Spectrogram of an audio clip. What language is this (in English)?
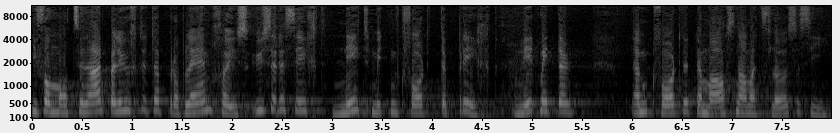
Swiss German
